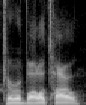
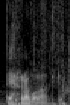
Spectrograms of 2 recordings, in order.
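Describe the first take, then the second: First: Volatile is pronounced as the English word. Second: Volatile is pronounced as a Latin word. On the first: The speaker calls it wrong. "People pronounce it as Terra Volatile" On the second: The speaker calls it right. "but it's Latin"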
